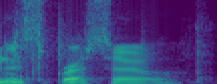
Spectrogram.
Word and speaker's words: espresso: guys can see that it's called No X in espresso as it's supposed to be pronounced which is a dark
